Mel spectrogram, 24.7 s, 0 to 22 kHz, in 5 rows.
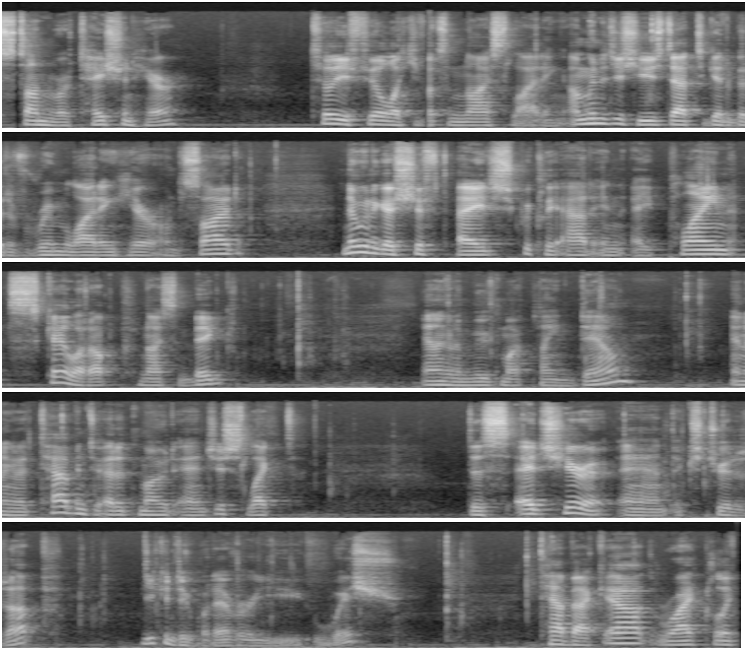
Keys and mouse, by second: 7.3 shift+a, 9.6 s, 10.5-16.5 middle drag, 11.7 z, 12.9 g, 14.5 Tab, 16.5 click, 17.1-20.9 middle drag, 18.0 g, 19.3 e, 20.9 click, 21.0-23.8 middle drag, 21.6 ctrl+b, 23.3 Tab, 23.8-24.7 right drag, 24.5-24.7 middle drag.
